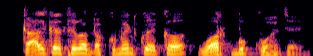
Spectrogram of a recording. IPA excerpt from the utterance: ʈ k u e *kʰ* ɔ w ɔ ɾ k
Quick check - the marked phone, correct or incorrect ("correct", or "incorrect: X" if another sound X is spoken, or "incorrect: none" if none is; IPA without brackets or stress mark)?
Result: incorrect: k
